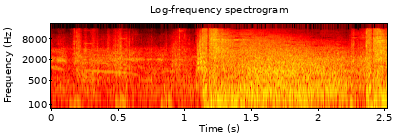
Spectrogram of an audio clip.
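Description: Bursts of gunfire in the video game GTA 5 break out loud and dense partway through, over a rumbling game soundscape with some voice nearby.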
